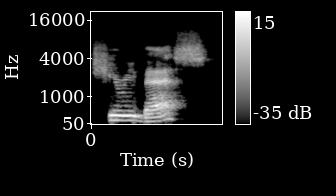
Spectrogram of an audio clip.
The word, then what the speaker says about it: Kiribati: now it is pronounced kiri bass the ti or that that t in the ti is actually pronounced like an s i still to this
